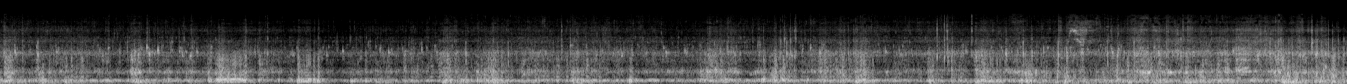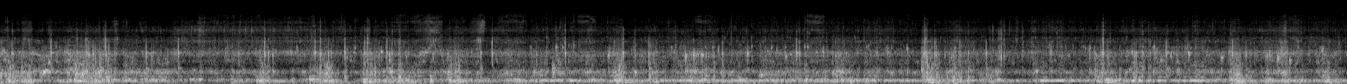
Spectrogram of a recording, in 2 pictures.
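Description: Water rushing and splashing past the hull of an RS Aero sailing dinghy moving fast in a fresh breeze, mixed with wind on the deck-mounted camera's microphone: a steady, surging rush with no distinct knocks.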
